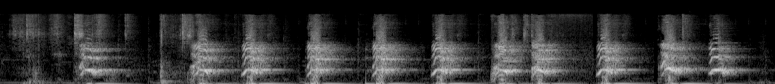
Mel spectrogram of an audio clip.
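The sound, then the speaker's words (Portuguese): A dog barks over and over, about nine sharp, loud barks in a fairly steady rhythm, with no one talking. “isso mesmo, para espalhar a beleza dos seus olhos caninos pela internet, ela tá super disposta, né?”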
